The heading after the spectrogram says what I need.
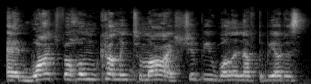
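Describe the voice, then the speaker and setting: A wrestling show reviewer with a stuffy head cold talks very fast in a high, slightly bright voice with fairly even intonation. Feeling under the weather, he rambles through a casual solo review, keeps correcting himself and apologizing for mix-ups, and grumbles in frustrated asides.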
